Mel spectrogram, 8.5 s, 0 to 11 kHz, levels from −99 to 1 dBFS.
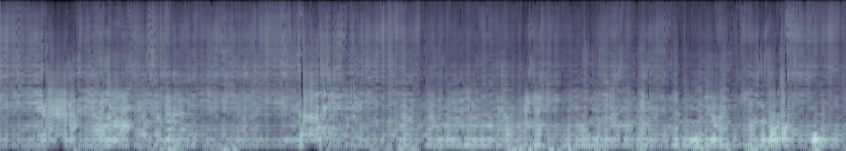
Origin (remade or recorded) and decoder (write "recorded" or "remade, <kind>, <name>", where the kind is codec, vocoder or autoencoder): remade, vocoder, BigVGAN v2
